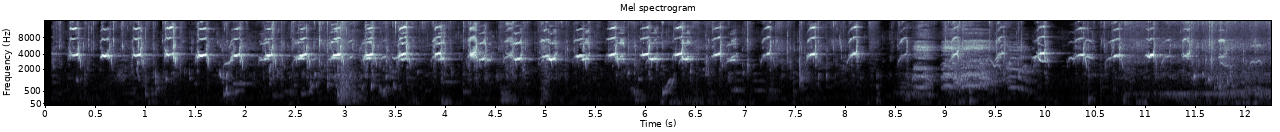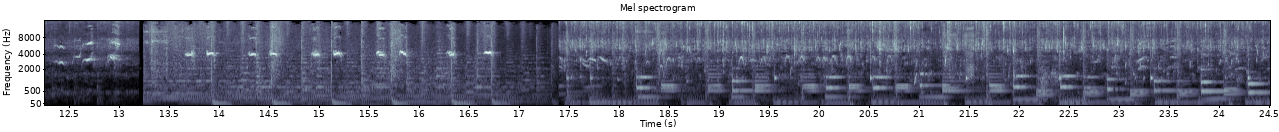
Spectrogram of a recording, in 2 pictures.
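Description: Ducklings peeping, a rapid run of high chirps, for about the first eight seconds. Background music with a steady beat comes in a little past halfway.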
